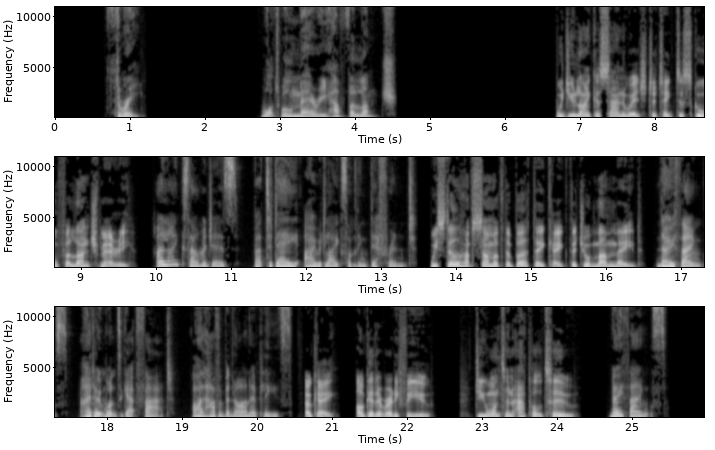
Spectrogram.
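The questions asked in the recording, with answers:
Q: What will Mary have for lunch?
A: A banana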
